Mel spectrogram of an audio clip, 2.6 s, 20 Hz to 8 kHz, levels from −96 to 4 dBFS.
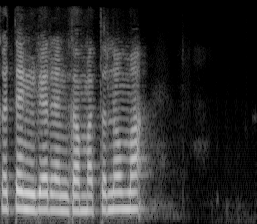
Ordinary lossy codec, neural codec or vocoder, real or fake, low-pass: AAC, 32 kbps; codec, 16 kHz, 1 kbps, X-Codec, HuBERT features, trained on LibriSpeech; fake; 7.2 kHz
